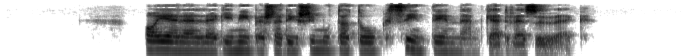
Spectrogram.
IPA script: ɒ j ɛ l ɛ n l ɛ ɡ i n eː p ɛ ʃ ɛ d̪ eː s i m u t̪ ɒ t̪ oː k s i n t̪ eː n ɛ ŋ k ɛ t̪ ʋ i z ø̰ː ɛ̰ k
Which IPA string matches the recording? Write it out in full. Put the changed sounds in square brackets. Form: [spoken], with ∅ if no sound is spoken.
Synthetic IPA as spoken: ɒ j ɛ l ɛ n l ɛ ɡ i n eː p ɛ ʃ ɛ d̪ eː [ʃ] i m u t̪ ɒ t̪ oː k s i n t̪ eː [nː] ɛ [m] k ɛ [d̪] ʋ [ɛ] z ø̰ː ɛ̰ k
